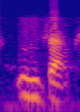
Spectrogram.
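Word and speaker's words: Ouzo: It's O-U-Z-O. It's like the Greek liquor, Uzo, because he's a little crazy like Uzo.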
